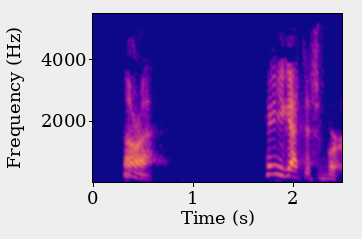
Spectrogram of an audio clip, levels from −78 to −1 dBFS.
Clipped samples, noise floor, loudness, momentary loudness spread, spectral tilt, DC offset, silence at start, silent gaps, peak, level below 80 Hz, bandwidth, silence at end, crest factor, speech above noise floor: under 0.1%; under -90 dBFS; -28 LUFS; 12 LU; -5 dB/octave; under 0.1%; 0.3 s; none; -4 dBFS; -86 dBFS; 5.4 kHz; 0 s; 26 dB; over 62 dB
